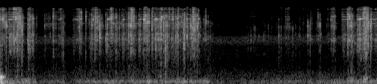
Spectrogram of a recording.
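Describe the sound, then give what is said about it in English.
Metal keys jingle and clink in bright, irregular bursts, pausing briefly in the middle before shaking again, with no voices. “That's just the sound of your keys jingling.”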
